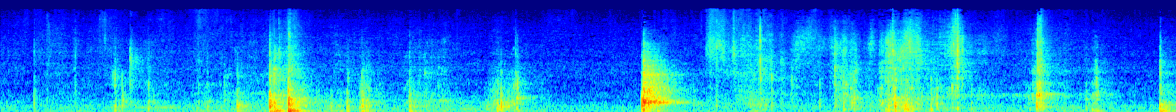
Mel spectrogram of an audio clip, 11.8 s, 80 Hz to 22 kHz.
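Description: Cardboard watch box being handled and opened: a few dull knocks, the heaviest about 3 s in and another sharp one about 6.5 s in, with light scraping, rustling and small clicks of paperboard between them.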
